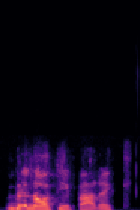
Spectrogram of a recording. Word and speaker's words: Minoti Parikh: Minoti Parikh, yeah.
